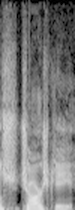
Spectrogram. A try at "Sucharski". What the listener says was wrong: So it's over the years, but the C's actually silent, but no worries.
